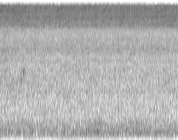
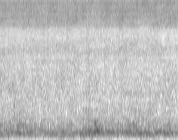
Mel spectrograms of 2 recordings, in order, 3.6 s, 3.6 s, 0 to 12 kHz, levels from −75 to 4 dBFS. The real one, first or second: first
